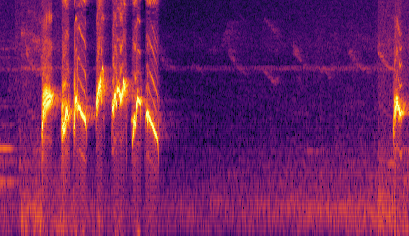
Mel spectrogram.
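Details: Red-whiskered bulbul morning song, recorded as decoy song for training captive birds: a quick burst of about seven loud, clear whistled notes over one second, then a long silence before a single bright note returns.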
